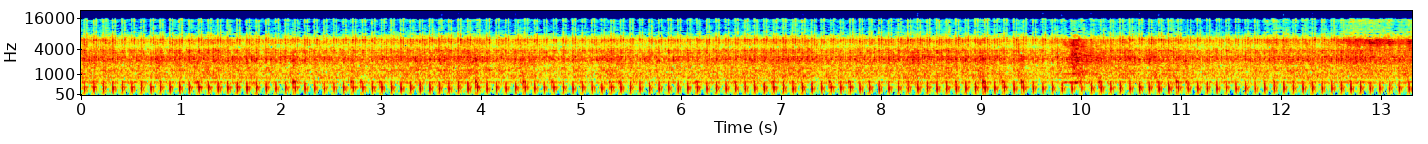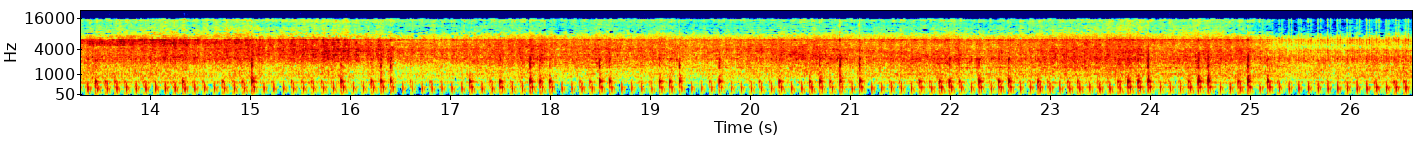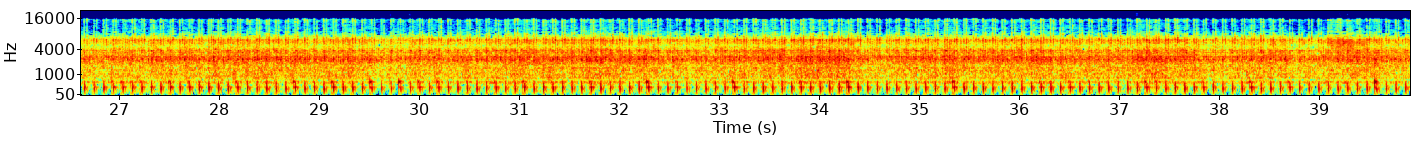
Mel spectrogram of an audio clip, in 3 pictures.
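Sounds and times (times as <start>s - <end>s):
circular saw cutting log: 0.0s - 39.9s
sawmill engine running: 0.0s - 39.9s.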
